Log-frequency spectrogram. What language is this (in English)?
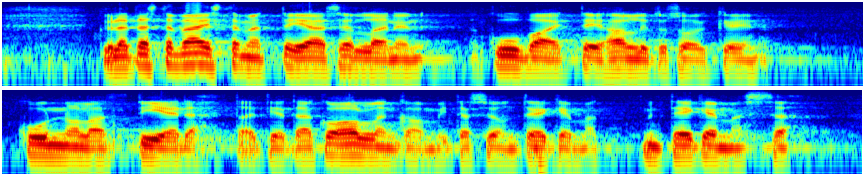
Finnish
